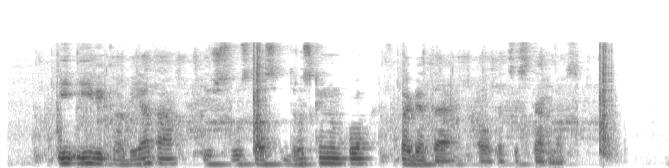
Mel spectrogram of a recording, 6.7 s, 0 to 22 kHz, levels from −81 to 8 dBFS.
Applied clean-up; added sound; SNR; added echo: none; Sliding door; 9 dB; none.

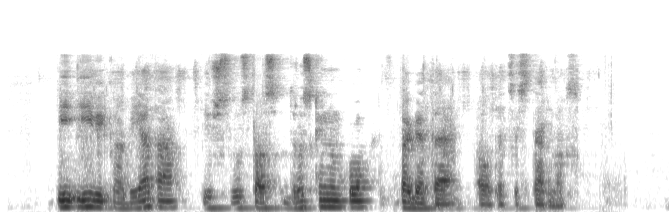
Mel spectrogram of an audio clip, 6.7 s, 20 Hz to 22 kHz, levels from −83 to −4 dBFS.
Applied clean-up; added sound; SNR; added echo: neural separator model SepFormer DNS4.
